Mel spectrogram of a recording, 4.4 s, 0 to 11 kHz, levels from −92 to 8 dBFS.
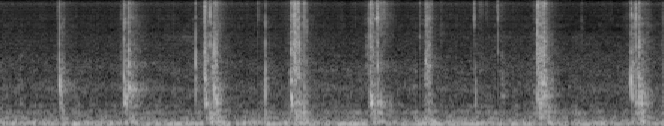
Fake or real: fake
